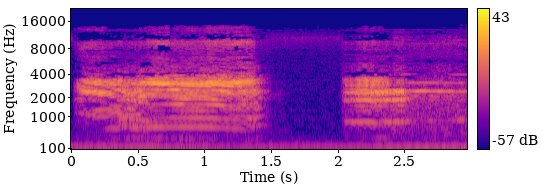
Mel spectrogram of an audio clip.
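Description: A white-tailed deer gives a warning call to its herd twice, long then shorter. Each is a loud, nasal bleating cry, separated by a brief silence, with no one talking.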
